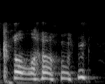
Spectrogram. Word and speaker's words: Colon: It's Chris pronounced Cologne. – It's pronounced. He's French. He's Quebec.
